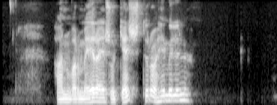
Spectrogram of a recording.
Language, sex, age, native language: Icelandic, male, 20-29, Icelandic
